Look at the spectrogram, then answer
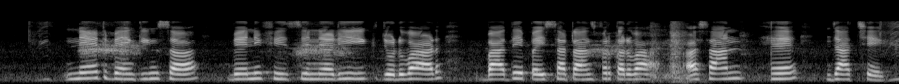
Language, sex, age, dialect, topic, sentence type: Magahi, female, 18-24, Northeastern/Surjapuri, banking, statement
